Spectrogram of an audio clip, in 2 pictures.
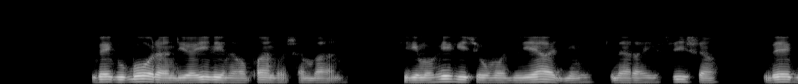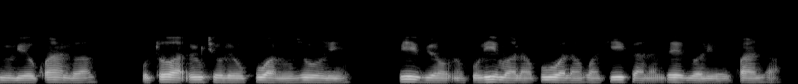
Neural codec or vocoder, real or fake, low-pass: codec, 16 kHz, 4.8 kbps, FACodec; fake; 3.6 kHz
